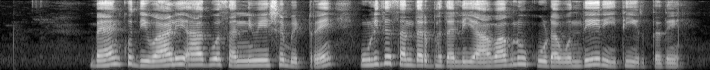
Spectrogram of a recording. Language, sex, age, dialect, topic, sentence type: Kannada, female, 25-30, Coastal/Dakshin, banking, statement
